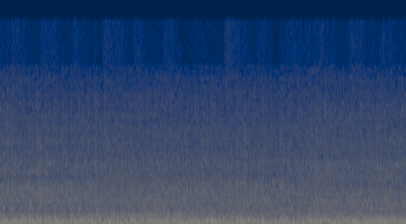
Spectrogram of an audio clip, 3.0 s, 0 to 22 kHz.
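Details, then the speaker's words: 1971 Plymouth Cuda V8 on an engine stand, timing set about 5–7° BTDC before installation; loud idle with a rough, unsteady, stumbling beat, carburetors seemingly running lean on the idle circuit causing faltering idle; richening planned. "They seem like they're getting real lean on the idle circuit. That's why it's faltering."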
